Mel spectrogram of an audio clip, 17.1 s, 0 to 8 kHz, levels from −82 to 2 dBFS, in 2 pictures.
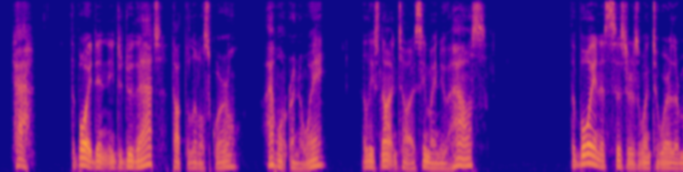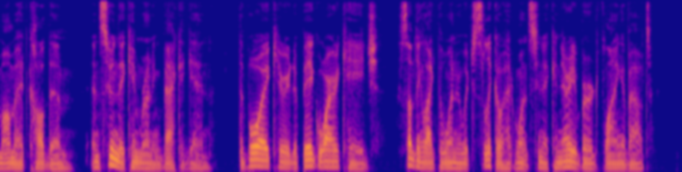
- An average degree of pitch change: Yes, average, 3.8 semitones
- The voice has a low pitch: Yes, very low, 85 Hz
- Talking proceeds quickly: Yes, fast, 235 wpm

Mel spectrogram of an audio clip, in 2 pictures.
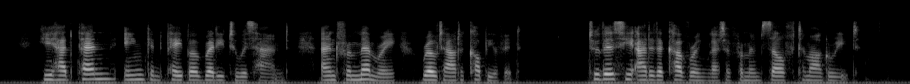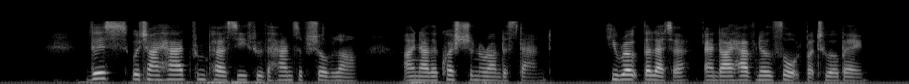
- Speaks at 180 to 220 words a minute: Yes, average, 190 wpm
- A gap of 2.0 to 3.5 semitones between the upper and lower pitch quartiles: Yes, average, 2.8 semitones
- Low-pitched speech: No, high, 200 Hz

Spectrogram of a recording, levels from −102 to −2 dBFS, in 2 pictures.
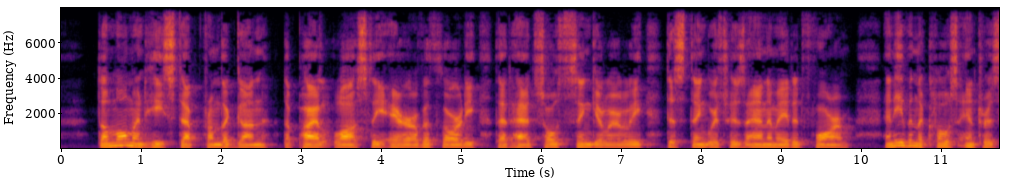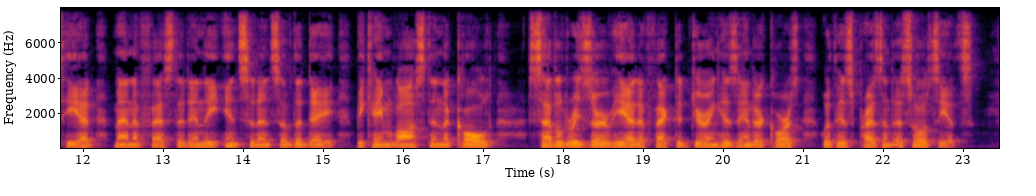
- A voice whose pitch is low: Yes, low, 120 Hz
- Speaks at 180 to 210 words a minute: No, slow, 135 wpm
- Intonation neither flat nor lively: No, narrow, 1.5 semitones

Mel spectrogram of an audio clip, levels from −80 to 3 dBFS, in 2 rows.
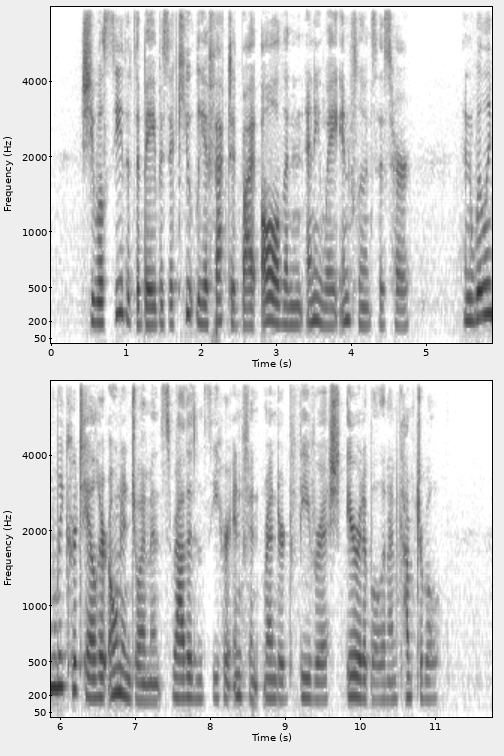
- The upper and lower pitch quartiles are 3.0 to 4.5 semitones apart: Yes, average, 3.3 semitones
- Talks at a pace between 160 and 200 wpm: Yes, average, 170 wpm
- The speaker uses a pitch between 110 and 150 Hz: No, medium, 175 Hz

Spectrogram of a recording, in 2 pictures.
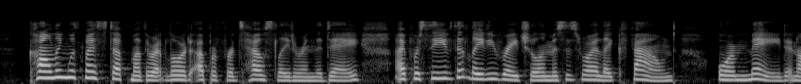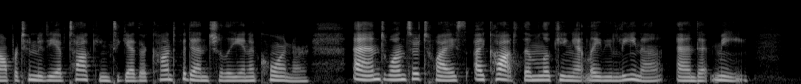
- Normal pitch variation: Yes, average, 3.8 semitones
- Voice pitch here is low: No, high, 200 Hz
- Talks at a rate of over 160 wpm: Yes, average, 170 wpm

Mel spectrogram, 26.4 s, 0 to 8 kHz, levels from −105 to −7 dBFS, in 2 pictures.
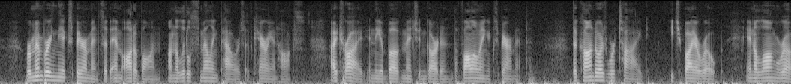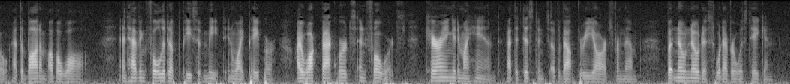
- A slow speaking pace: No, average, 180 wpm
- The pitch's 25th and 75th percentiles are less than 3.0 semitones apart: No, average, 3.4 semitones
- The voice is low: Yes, low, 100 Hz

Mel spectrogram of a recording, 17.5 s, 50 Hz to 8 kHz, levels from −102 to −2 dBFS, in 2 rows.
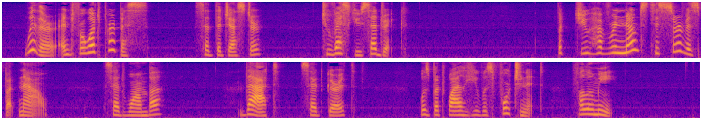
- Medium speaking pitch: No, high, 240 Hz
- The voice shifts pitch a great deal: Yes, wide, 6.2 semitones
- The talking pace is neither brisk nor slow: No, slow, 105 wpm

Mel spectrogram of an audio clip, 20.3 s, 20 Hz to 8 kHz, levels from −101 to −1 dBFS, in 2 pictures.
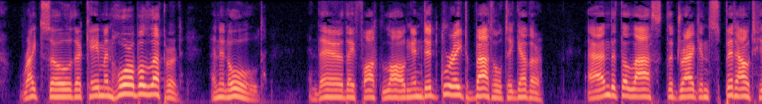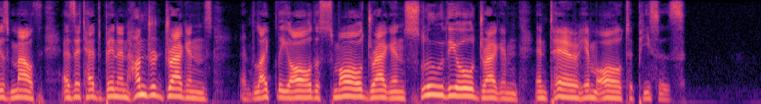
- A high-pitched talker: No, medium, 155 Hz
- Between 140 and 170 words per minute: Yes, average, 160 wpm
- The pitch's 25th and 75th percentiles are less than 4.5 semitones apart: Yes, average, 3.5 semitones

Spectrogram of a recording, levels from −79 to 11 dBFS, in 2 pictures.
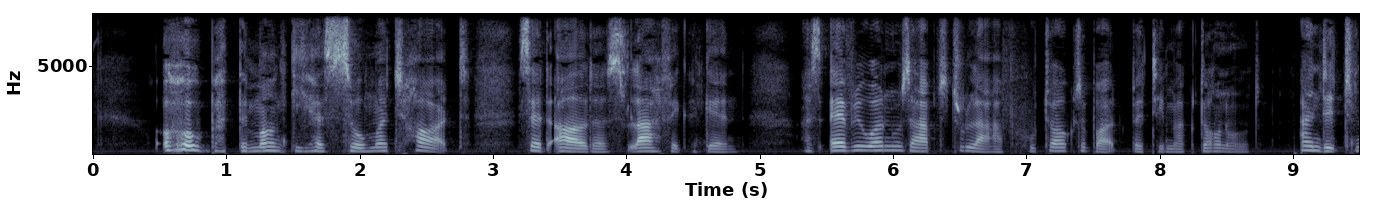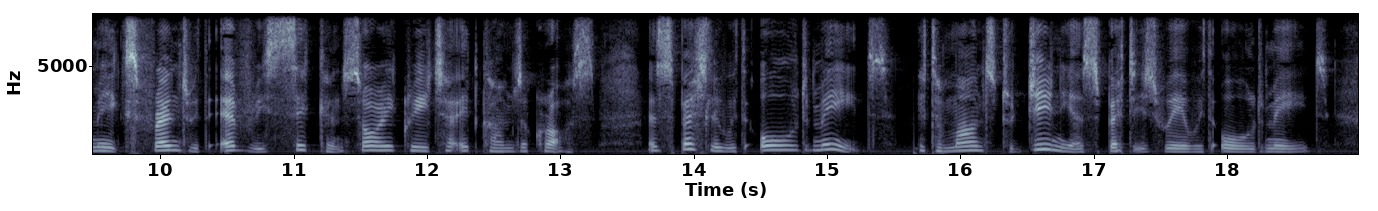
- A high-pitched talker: Yes, high, 200 Hz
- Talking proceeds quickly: No, average, 160 wpm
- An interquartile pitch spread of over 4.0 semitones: Yes, average, 4.8 semitones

